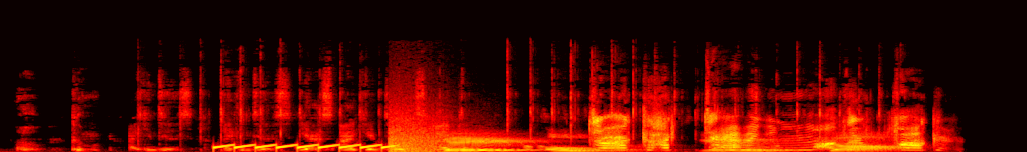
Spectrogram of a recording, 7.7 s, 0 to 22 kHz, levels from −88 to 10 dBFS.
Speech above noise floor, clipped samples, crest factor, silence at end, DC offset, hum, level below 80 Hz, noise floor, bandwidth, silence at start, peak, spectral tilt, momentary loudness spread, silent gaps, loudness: 47 dB; under 0.1%; 20 dB; 0.6 s; under 0.1%; none; -50 dBFS; -68 dBFS; 16 kHz; 0.15 s; -2 dBFS; -3 dB/octave; 20 LU; none; -21 LUFS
